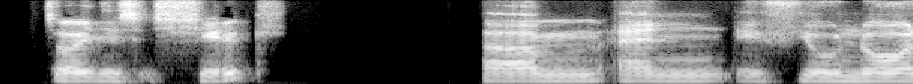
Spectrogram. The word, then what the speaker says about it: Širk: The pronunciation is Sirk, not Shirk, as the English word shirk for, you know, to avoid something. So it is Sirk.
